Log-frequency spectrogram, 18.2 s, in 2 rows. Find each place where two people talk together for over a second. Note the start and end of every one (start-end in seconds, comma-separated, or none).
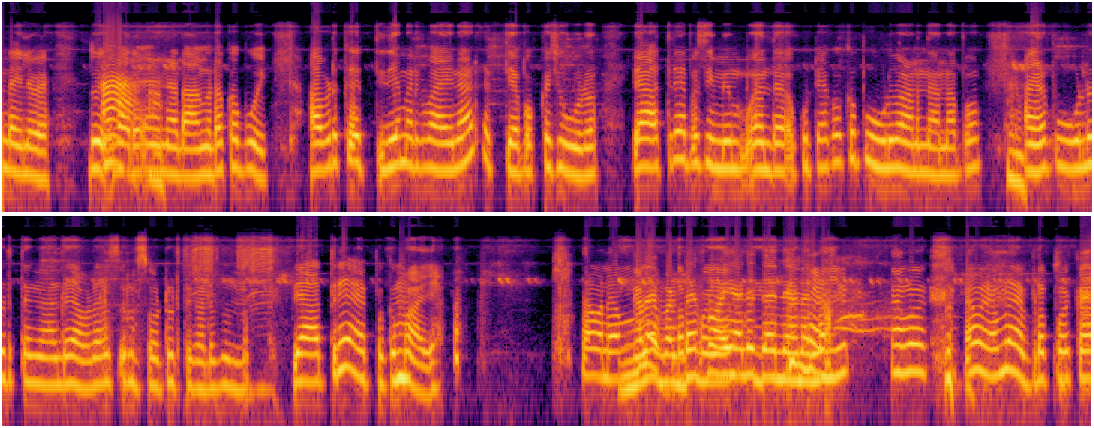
14.3-16.0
